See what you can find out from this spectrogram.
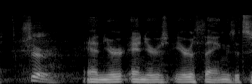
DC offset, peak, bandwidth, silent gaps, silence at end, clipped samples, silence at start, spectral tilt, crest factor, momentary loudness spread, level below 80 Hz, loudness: under 0.1%; -16 dBFS; 11 kHz; none; 0 s; under 0.1%; 0.2 s; -6 dB/octave; 18 dB; 6 LU; -68 dBFS; -32 LUFS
